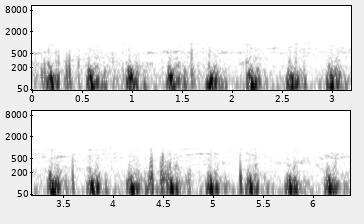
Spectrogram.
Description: My fast heartbeat as I take deep breaths.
